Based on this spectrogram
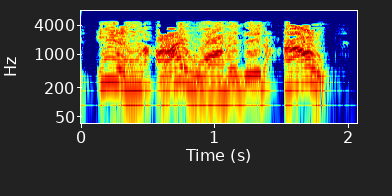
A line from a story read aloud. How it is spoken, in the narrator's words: shouted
